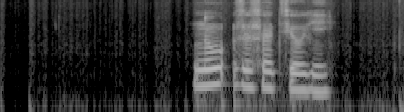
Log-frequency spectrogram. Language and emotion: Russian, neutral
